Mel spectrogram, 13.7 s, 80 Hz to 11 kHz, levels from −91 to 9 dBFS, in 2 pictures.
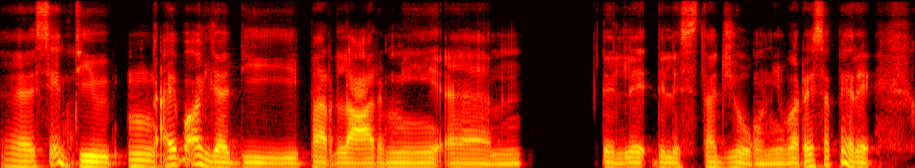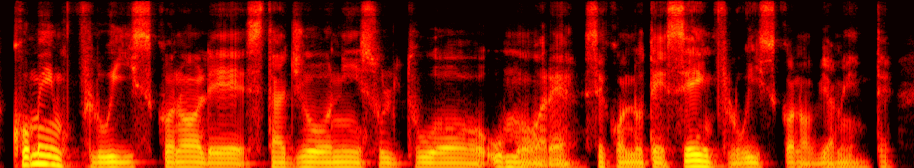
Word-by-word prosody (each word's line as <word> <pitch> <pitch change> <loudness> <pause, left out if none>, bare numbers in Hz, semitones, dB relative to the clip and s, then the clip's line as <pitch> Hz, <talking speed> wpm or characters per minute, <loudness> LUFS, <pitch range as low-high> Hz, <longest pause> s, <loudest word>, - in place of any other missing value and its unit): Ehm, 115 -3 0
senti, 110 0 +2 0.2
mhmm, 120 -1 +1
hai 145 - +2
voglia 110 -11 +3
di 95 -1 -2
parlarmi, 95 0 +2
ehm, 90 -1 -2 0.6
delle 95 -1 0
delle 100 -2 -1
stagioni? 95 -3 -1
Vorrei 95 +5 +2
sapere 100 -4 +1 0.4
come 170 +4 +5
influiscono 100 -5 0
le 95 -1 0
stagioni 100 +1 0
sul 95 -2 -6
tuo 95 -1 -2
umore, 105 -2 -2
secondo - - -3
te, - - -2
se 115 - +3
influiscono 95 -2 0
ovviamente. 95 +2 -8
95 Hz, 110 wpm, -24 LUFS, 95-100 Hz, 0.6 s, come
